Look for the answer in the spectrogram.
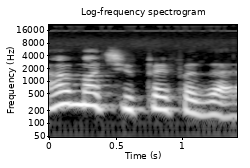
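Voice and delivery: very tiny, small little voice. Arguing outside the coach, the speaker retells a girl speaking up, in Maria Antoinetta Pontoni's tiny voice. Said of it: "very tiny voice".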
